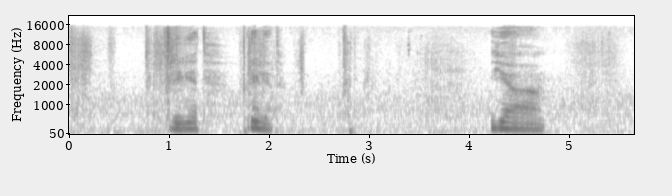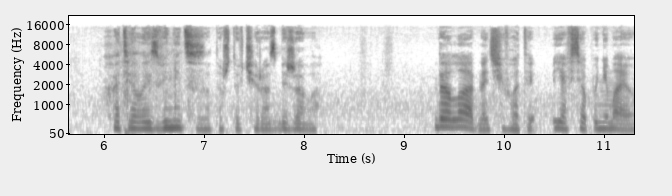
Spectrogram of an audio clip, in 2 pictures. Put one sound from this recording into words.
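A young woman speaks cheerfully up close.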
